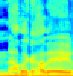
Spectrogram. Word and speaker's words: Namagabe: So I called him Name Gabe for, like, the whole first half of the season when we talked about him, and I heard one of the announcers being like, and there's a Namagabe, and I was like, well, I've been saying that wrong.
